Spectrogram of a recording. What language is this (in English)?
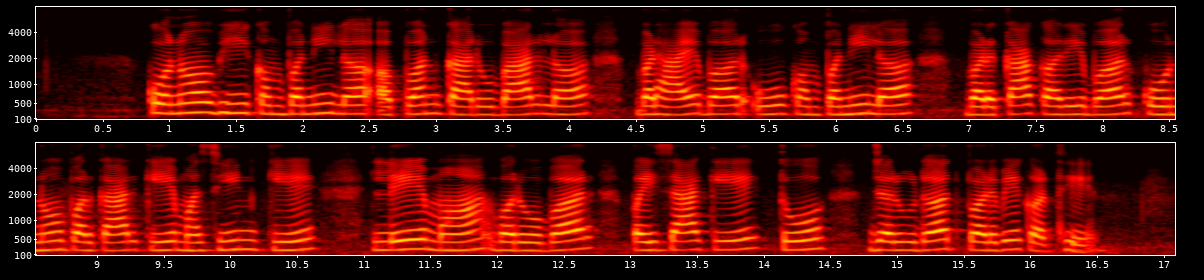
Chhattisgarhi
